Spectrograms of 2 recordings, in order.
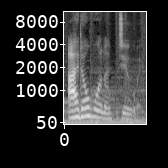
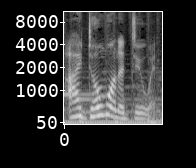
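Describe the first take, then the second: First: Want to is blended into wanna. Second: Want to is blended into wanna.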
